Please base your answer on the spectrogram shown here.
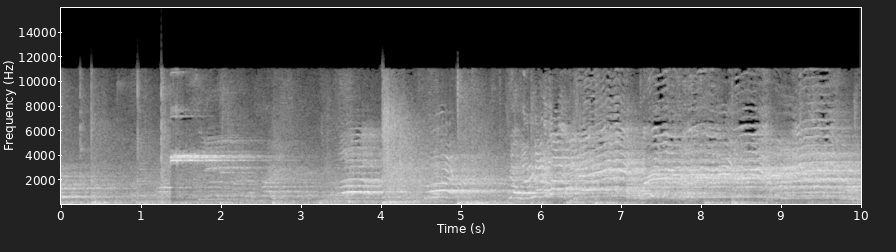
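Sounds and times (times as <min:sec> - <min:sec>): players calling and shouting: 0:00.0 - 0:10.0
volleyball hits: 0:02.0 - 0:05.5.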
